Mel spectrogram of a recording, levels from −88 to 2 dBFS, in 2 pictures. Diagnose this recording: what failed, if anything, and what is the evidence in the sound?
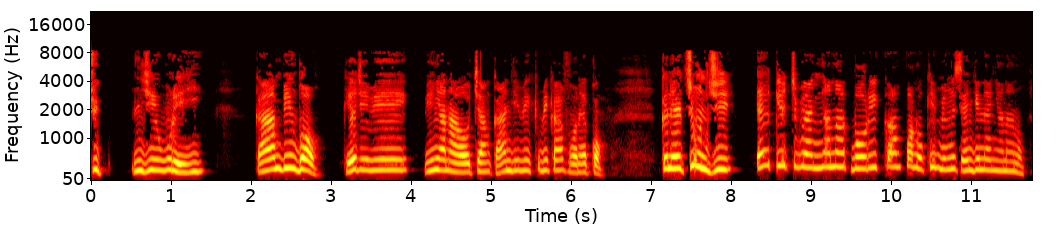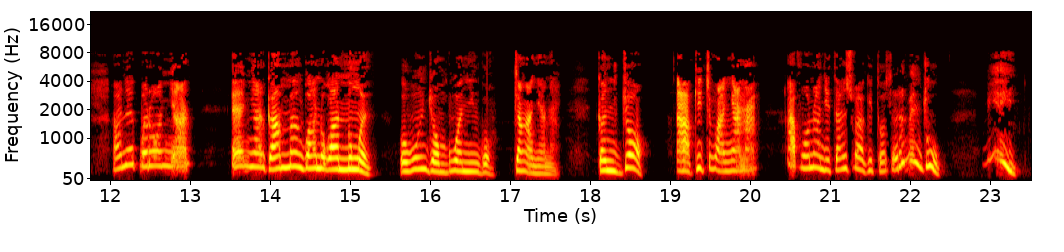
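MP3 compression, throughout the clip, at the codec stage. The speech carries plainly audible codec damage: there is no content above 8.4 kHz, and what remains has a watery, swirling texture. The likely cause is an MP3 encode short of bits, which fits a low bitrate around 32 kbps. The encoder cut the treble at a fixed frequency and zeroed weak frequency lines, so detail switches on and off from frame to frame.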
